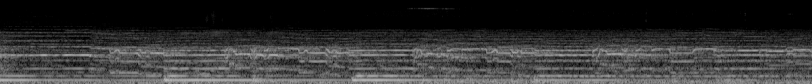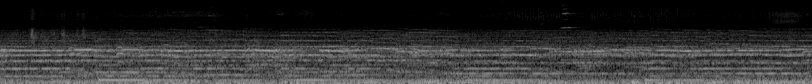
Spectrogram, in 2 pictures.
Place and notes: Chelutou St., 三重區, New Taipei City - Traditional temple festivals
4 November 2012, 10:11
